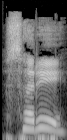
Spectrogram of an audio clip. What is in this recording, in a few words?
"siri", Archi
